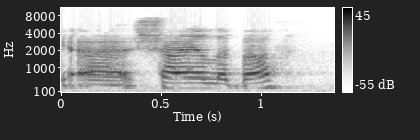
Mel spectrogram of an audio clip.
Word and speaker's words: Shia LaBeouf: And it would be, let's see if I can even say his name correctly, Shia LaBeouf. – Yeah, you got it.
